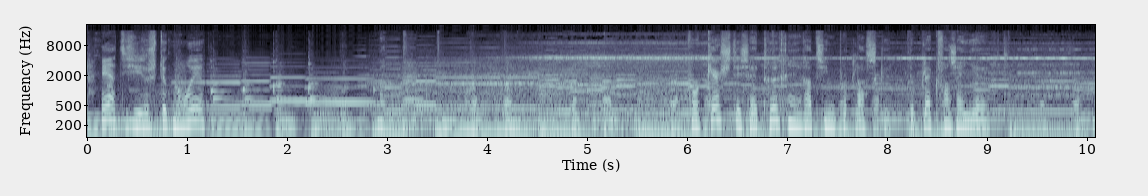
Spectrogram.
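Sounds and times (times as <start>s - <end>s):
train arriving at a small station with rumble and rhythmic clunks: 0.0s - 10.0s
speech: 0.2s - 1.6s, 6.0s - 10.0s
thin metallic squeal from train wheels: 2.8s - 10.0s.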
